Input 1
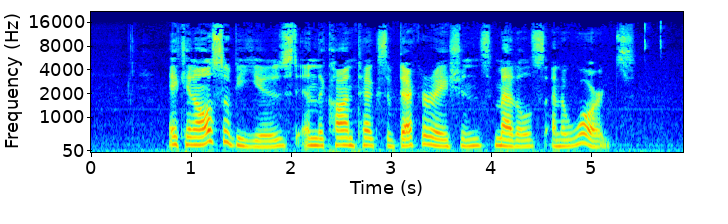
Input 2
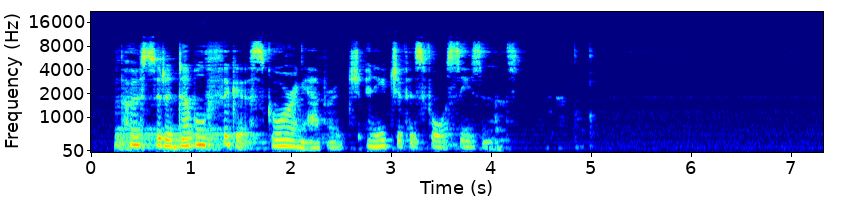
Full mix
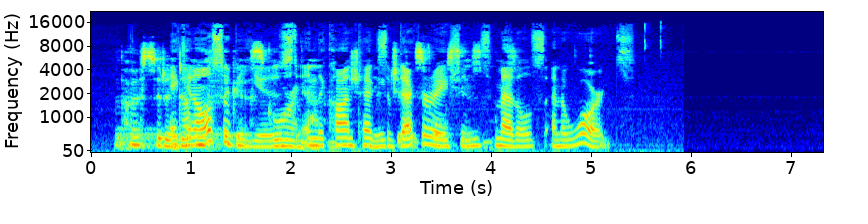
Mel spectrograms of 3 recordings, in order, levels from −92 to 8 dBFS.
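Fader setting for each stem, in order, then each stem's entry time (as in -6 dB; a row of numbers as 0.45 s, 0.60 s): -3.0 dB, +2.5 dB; 0.00 s, 0.00 s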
